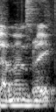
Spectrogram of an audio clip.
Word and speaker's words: Amen Break: El más famoso de estos ritmos fundamentales se llama el Amen Break o el Amen Break, según como lo pronuncies.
